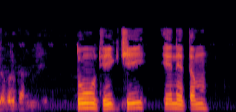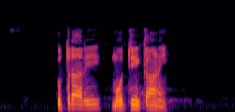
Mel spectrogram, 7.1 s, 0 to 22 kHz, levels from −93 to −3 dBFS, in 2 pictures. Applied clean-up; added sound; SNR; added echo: none; none; none; none.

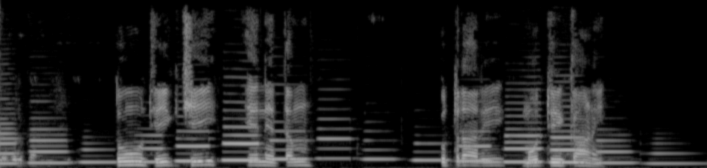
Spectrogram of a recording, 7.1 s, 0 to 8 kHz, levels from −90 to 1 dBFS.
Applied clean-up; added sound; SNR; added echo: none; Wind instrument, woodwind instrument; 2 dB; none.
